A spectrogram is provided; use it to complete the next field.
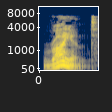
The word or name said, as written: riant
